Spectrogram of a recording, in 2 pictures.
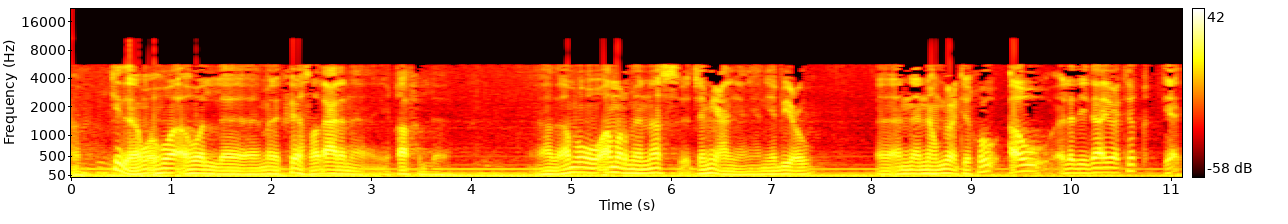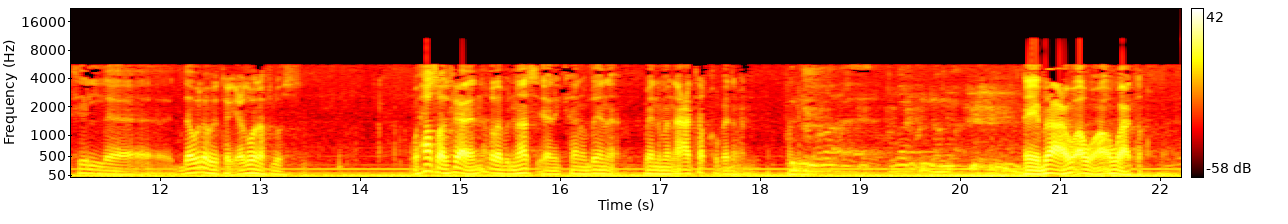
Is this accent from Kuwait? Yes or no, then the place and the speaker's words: yes; Kuwait; هم يكونه عندنا في الكويت تقريبا 10 دنانير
